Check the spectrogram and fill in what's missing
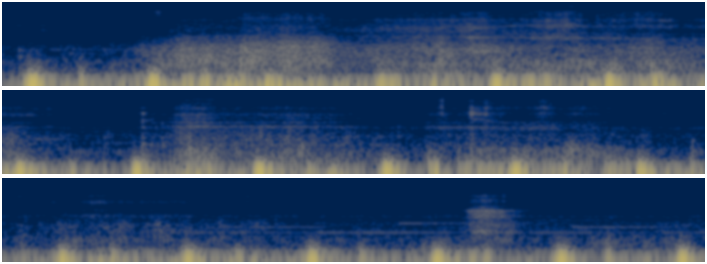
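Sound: heartbeat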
